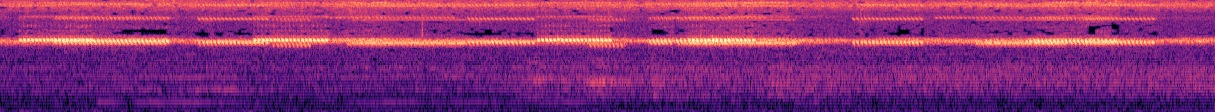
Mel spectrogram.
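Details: Crickets on a summer night giving a sharp, high, ringing trill in bursts under a second long, separated by short quieter gaps, steady throughout with a faint lower tone in the background.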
